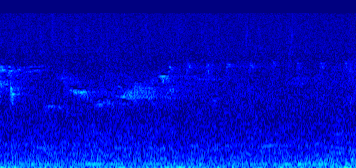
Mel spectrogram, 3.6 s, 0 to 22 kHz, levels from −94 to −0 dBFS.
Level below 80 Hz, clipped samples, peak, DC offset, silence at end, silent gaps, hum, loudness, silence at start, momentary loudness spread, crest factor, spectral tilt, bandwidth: -74 dBFS; under 0.1%; -48 dBFS; under 0.1%; 0 s; none; none; -63 LUFS; 0 s; 2 LU; 16 dB; -3 dB/octave; 16 kHz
